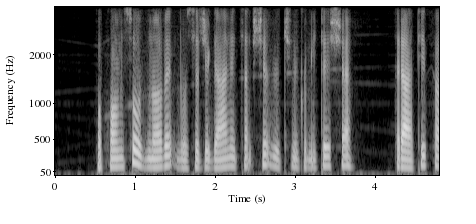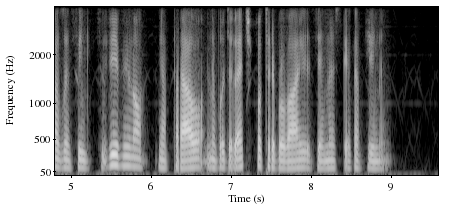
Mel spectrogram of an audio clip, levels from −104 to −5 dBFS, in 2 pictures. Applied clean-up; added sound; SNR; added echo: neural separator model SepFormer WHAMR!.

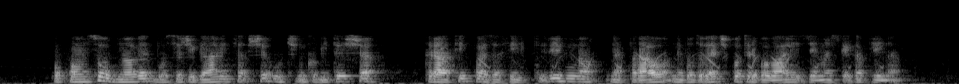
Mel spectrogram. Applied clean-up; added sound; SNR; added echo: neural separator model SepFormer DNS4.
